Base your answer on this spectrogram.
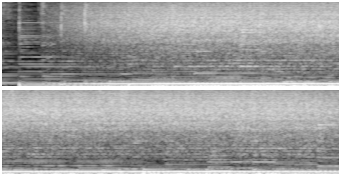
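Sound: electric fan running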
